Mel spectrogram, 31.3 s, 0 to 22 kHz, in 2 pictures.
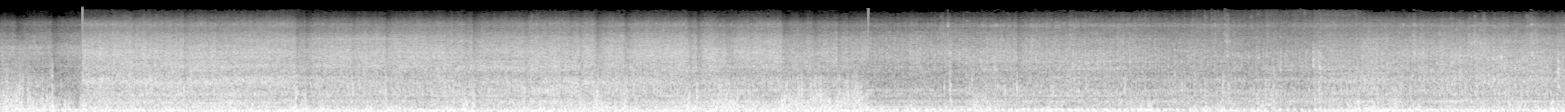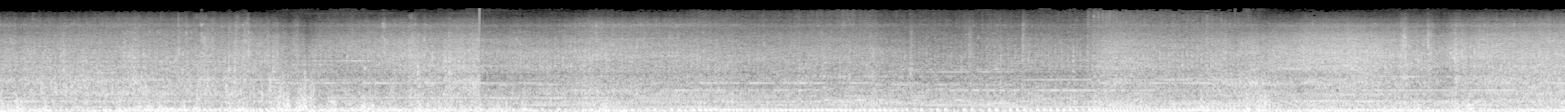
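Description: KTM 390 Adventure's single-cylinder engine running as the motorcycle is ridden along a dirt trail, with wind rumbling on the microphone.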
